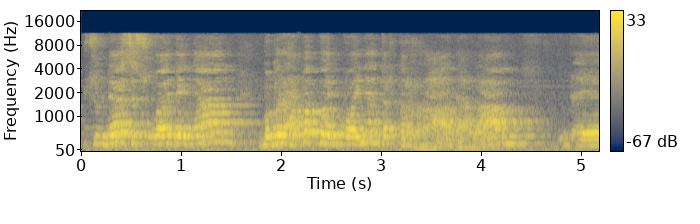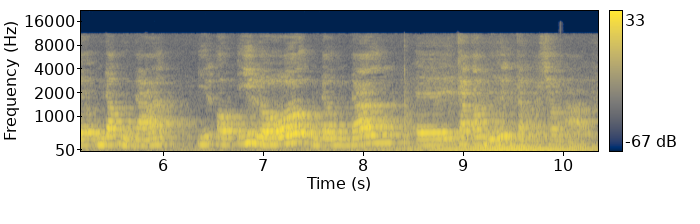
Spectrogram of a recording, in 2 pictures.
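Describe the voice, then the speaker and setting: A man playing a calm male guest in a staged TV debate who speaks in a measured, hesitant way. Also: high voice. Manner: measured, hesitant, restarts often. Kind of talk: staged TV debate role-play. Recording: very echoey room, mic far off.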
